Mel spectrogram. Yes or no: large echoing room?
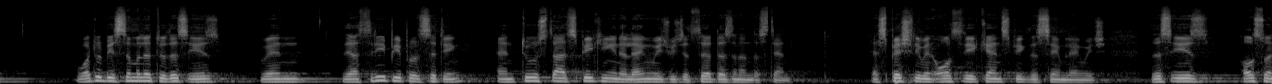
yes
